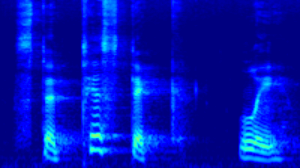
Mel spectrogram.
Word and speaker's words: statistically: This one looks long, but is only 4 syllables. Did you note that we dropped out a syllable? Words ending in A-L-L-Y in English generally delete the A-L syllable in speech. Listen, statistically, statistically.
